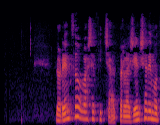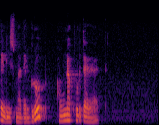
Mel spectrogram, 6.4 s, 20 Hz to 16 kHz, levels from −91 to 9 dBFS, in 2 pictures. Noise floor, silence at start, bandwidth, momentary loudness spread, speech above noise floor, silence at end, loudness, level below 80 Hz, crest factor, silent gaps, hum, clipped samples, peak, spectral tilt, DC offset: -69 dBFS; 1.15 s; 11 kHz; 9 LU; 38 dB; 1.2 s; -31 LUFS; -80 dBFS; 20 dB; none; none; under 0.1%; -12 dBFS; -5.5 dB/octave; under 0.1%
